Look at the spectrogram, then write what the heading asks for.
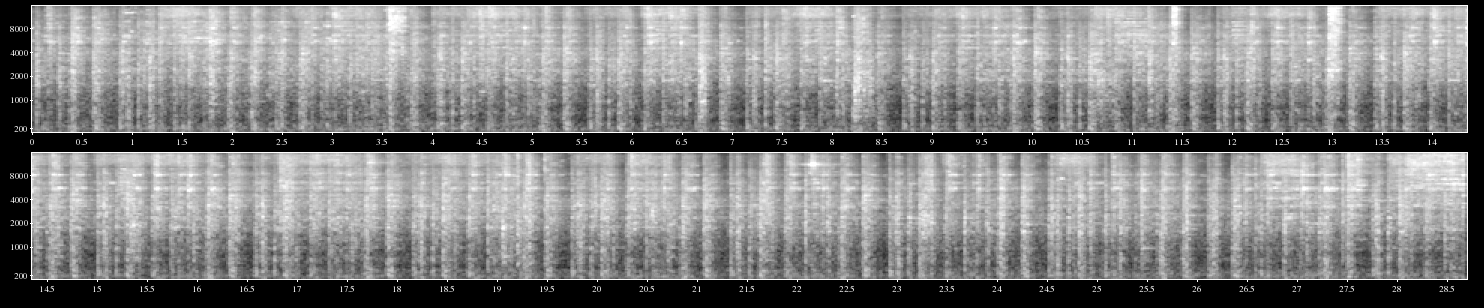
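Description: Open-top hopper cars of a Union Pacific gravel train rolling past: steady rumble and rattle of steel wheels on the rails, with a continuous clickety-clack over the rail joints.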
